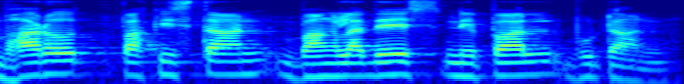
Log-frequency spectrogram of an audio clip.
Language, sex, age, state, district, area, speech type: Bengali, male, 30-45, West Bengal, Paschim Bardhaman, urban, spontaneous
